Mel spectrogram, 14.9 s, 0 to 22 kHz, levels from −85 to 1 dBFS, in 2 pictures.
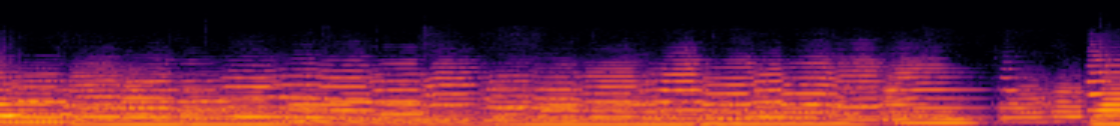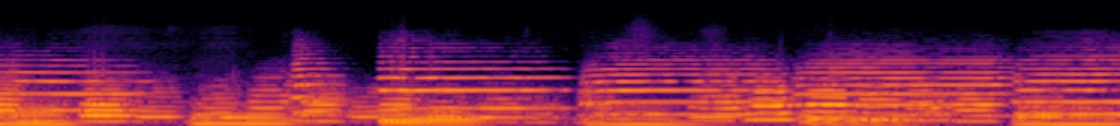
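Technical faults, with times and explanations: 2.00–2.05 s, 5.16–5.22 s, 7.16–7.22 s and 9.94–10.00 s: compressed frames skipped. At each point, whole frames of compressed audio are never played, so the sound jumps ahead. The jumps at 2.00 s and 7.16 s drop roughly 100 ms. Those at 5.16 s and 9.94 s drop roughly 200 ms. That fits a few frames of 46.4 ms each, missing from the file or refused by the decoder as damaged. Each join spans about 50 to 60 ms.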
